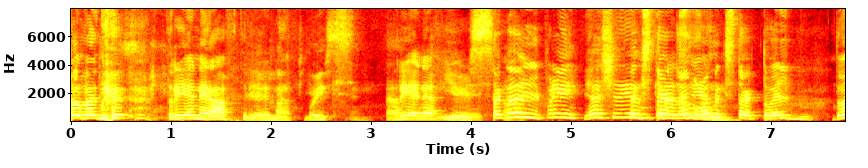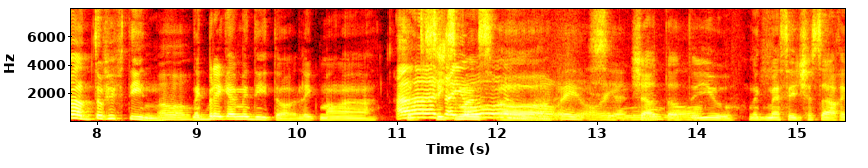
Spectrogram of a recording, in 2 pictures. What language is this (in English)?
Filipino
